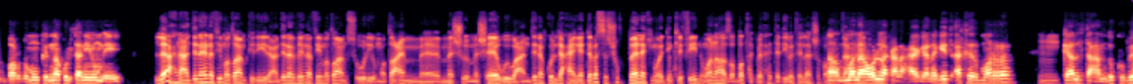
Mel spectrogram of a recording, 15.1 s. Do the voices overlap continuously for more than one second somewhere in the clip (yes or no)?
no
